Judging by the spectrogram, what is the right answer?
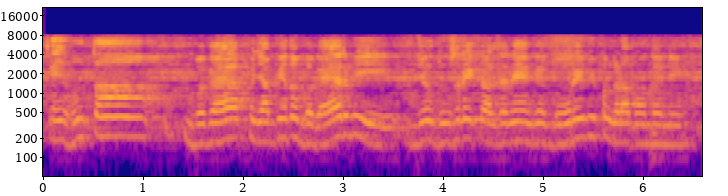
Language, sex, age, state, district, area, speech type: Punjabi, male, 45-60, Punjab, Mansa, rural, spontaneous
